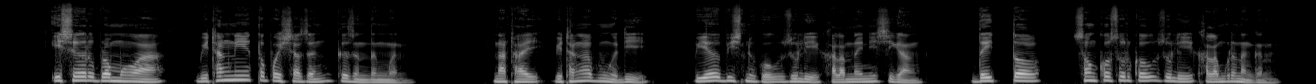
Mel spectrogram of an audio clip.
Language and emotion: Bodo, neutral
